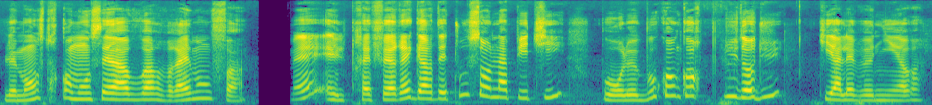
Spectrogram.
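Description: Slow, expressive woman storyteller. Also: medium pitch. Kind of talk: scripted narration of a children's tale.

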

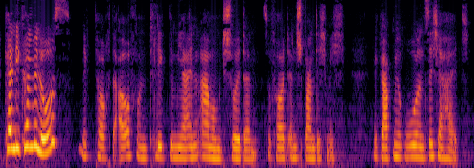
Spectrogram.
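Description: A woman reading a novel aloud in steady, even storytelling narration. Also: medium pitch, normal speed, vocal fry. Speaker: book reader.

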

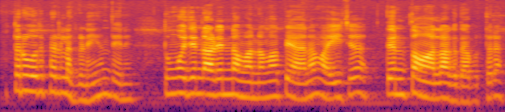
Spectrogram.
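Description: A woman plays a practical Punjabi village mother with a Punjabi accent. She talks briskly and soothingly, calling her son "puttar" as she reassures him. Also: medium pitch, natural voice. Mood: reassuring. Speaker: mother of the farmer.

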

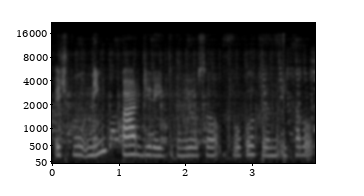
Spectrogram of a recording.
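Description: A high, chatty female voice running through casual gameplay commentary, excitable and always turning to her viewers. She records without her usual microphone, over loud game music behind her. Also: fairly quick, gravelly. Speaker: gaming channel host.

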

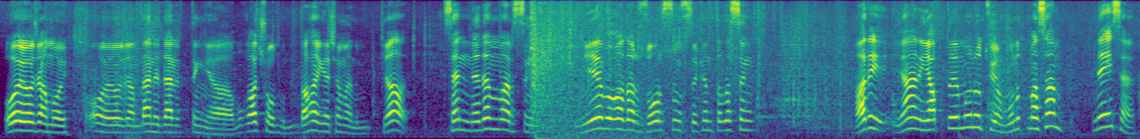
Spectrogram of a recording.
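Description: A young man commentating a horror game let's play, panicky and exasperated, pleading and yelling at the monster chasing him. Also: sits high, unhurried, a little hiss or hum. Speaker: gaming YouTuber.

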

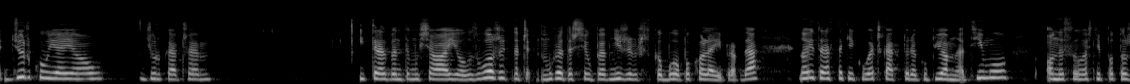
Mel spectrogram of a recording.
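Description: A woman giving a casual voice-over for a craft tutorial, explaining how she makes reading materials for a child she teaches, with many fillers and pauses. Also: fairly high pitch, no room sound. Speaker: therapist making reading materials.

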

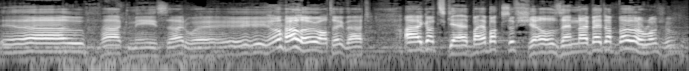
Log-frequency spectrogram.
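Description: Unhurried yet lively in intonation, his high-pitched, fairly bright voice carries a little hiss or hum. He streams a horror game against game music, offering casual, profane let's-play commentary that's jumpy, fearful, sarcastic and heavy on swearing.

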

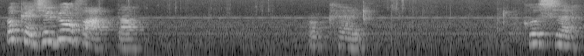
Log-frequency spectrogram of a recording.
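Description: Very slow and sing-song, with a high, slightly bright voice, a woman talks through her gameplay in a casual let's play. She muses aloud, hesitating and correcting herself often. The mic is distant, the room roomy, the noise faint.

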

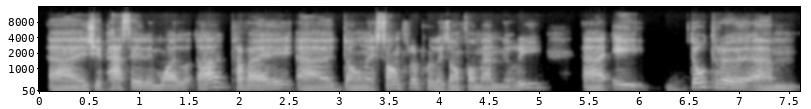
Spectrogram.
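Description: A man in his thirties with an English-speaking Canadian accent, whose first language is English, gives a formal welcome speech as a politician hosting a youth panel. His medium-pitched delivery is halting, with frequent pauses as he searches for words in his second language. He's recorded on a webcam during a video call from an indoor office with a lamp and bookshelf.

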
